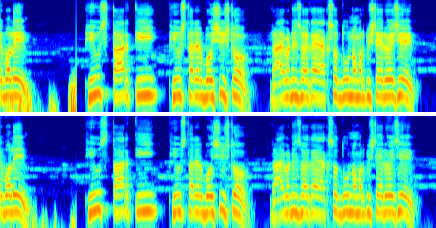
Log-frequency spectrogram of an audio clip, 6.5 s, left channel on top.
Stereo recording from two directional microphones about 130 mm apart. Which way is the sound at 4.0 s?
20° right (ahead or behind).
